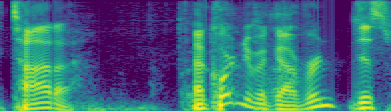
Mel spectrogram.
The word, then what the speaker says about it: Tata: specific request from Tata Tata how do you say it her Canadian said tada tada tada oh it's like a long a Tata according to my govern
